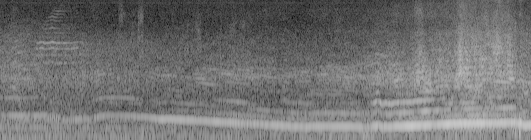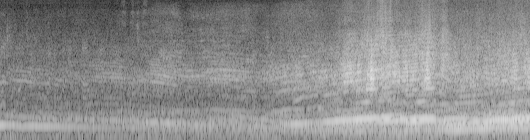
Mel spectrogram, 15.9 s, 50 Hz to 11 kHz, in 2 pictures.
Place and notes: Unit 3 Within Snetterton Circuit, W Harling Rd, Norwich, United Kingdom - british superbikes 2005 ... supersports qualifying ...
british superbikes ... supersports 600s qualifying ... one point stereo mic to minidisk ... time appproximate ...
